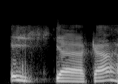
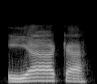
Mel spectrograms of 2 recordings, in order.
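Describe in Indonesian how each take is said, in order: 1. Bunyi y dibaca ganda dan ditekan. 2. Bunyi y dibaca tunggal dan ringan. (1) "Itu kalau pakai ya tasdid" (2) "ketika tidak dibaca tasdid untuk huruf ya-nya"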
